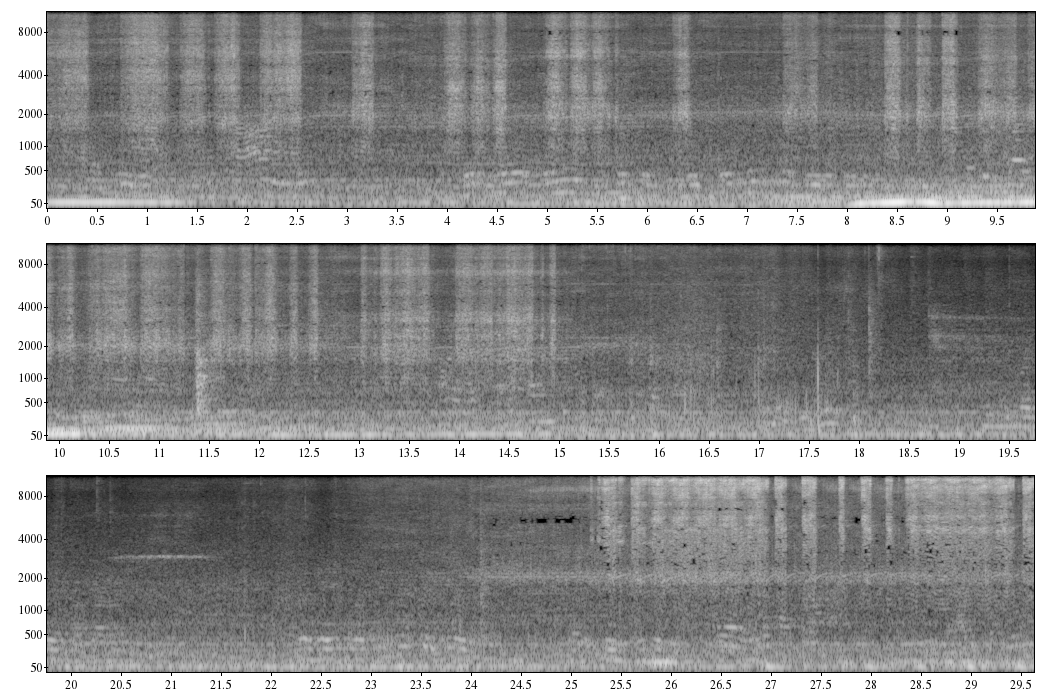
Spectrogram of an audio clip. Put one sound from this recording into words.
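An electric nail drill whirs and grinds in short bursts.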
